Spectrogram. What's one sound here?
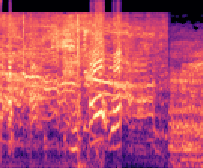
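Young men laugh and shout outdoors.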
